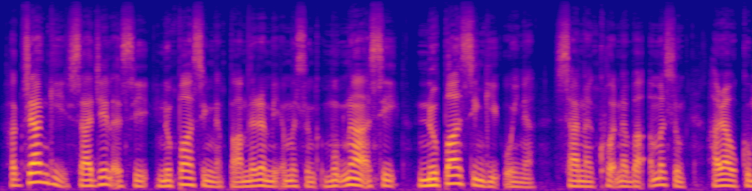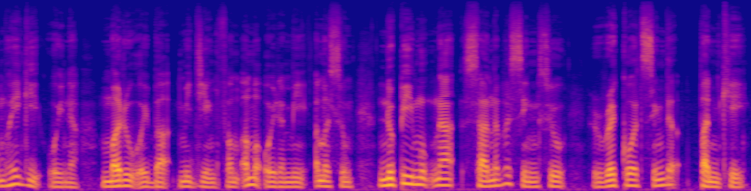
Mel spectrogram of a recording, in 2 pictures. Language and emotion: Manipuri, neutral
